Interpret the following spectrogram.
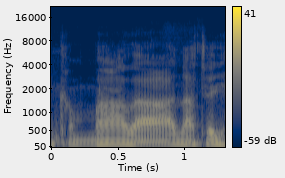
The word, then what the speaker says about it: Kamala: show how much um it's not Kamala it's Kamala it's not Camila it's Kama it's Kama Kamala and I'll tell you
